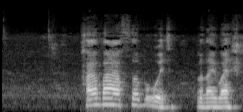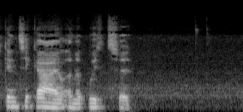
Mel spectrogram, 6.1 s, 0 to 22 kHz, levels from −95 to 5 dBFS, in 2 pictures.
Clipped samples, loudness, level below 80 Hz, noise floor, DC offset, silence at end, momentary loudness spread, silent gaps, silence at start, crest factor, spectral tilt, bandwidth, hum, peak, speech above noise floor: under 0.1%; -20 LUFS; -60 dBFS; -57 dBFS; under 0.1%; 1.4 s; 13 LU; none; 1 s; 20 dB; -5.5 dB/octave; 11.5 kHz; none; -2 dBFS; 38 dB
